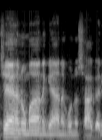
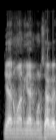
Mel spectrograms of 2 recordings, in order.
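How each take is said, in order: First: It is recited slowly and calmly. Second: It is recited quickly, without feeling.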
